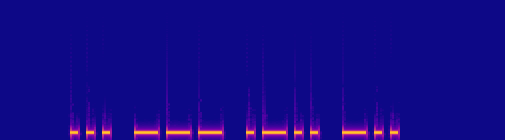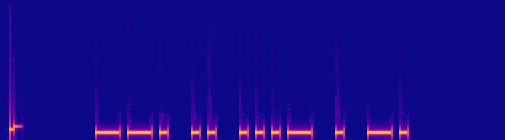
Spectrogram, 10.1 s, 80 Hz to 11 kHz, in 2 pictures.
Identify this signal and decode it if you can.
Morse code, heard as a keyed tone, about 15 wpm, 700 Hz. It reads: SOLD GIVEN
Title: Sentences from Top 1400 Words - New Word Drill - 15wpm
